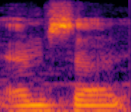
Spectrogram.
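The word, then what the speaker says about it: answer: এস ডব ই আরশার এন এস ডাবলিউই আর এন্সার এটা আবার আমাদের অনেকেরই জানা আছে গাইস তো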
